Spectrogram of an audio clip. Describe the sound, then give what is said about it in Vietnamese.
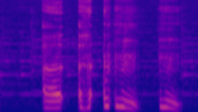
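Light coughing or throat clearing, voiced by a narrator: a few short, husky bursts in quick succession with brief pauses between them, fairly loud and alone. “Long Thiên Tuyệt ho nhẹ, biết mình đùa đã hơi quá”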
